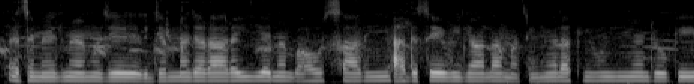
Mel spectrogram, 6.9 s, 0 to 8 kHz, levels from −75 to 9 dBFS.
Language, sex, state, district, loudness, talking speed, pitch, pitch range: Hindi, male, Chhattisgarh, Kabirdham, -28 LUFS, 200 wpm, 140 Hz, 135-140 Hz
